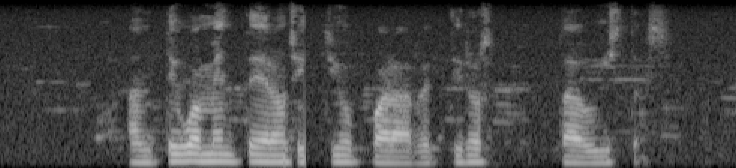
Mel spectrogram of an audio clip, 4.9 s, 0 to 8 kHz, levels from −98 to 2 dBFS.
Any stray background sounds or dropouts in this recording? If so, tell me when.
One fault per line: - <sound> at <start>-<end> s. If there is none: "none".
- dropout at 2.0-2.1 s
